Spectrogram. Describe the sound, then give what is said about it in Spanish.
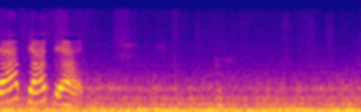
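A voice imitates a chicken with three quick, harsh clucks that sound like a bus horn, then gives way to a steady low rumble for the rest of the moment. “Esa es la gallina más horrible que he escuchado en mi vida.”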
